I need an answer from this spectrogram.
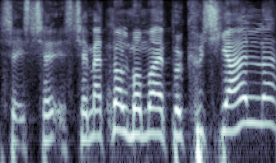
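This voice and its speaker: A man with a high voice speaks at a very slow pace with lively intonation. The sound is dry and close, with no echo. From eastern France. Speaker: pastor. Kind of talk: sermon. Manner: hesitant with repetitions.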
